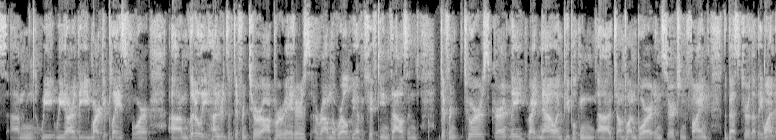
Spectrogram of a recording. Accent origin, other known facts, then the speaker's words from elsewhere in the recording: Quebec, Canada; moved away as an adult; now in Toronto, Canada; I'm actually a Quebecer, but I've lived in Toronto probably, I would say, over 20 years, so I'm more English than French now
